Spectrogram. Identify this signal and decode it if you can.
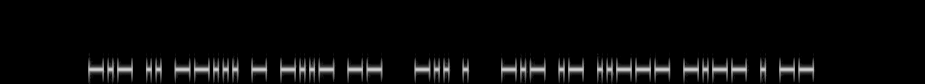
Morse code, heard as a keyed tone, about 25 wpm, 700 Hz. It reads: KI7TXM DE KA2YEM
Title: USA Callsign DE Callsign - 6 Characters - 25wpm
